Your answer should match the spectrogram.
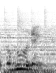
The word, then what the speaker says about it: Roerink: So yes, in Holland, we roll our R's and the O-E is an O sound. So Roerink, not bad.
